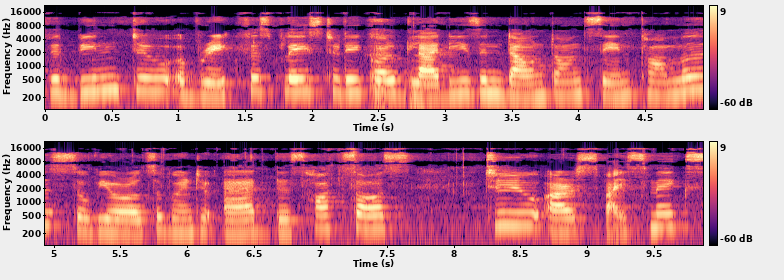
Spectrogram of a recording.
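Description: Slow-talking upbeat woman narrating cooking. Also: sits high, warm tone, a little hiss or hum, poor audio. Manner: upbeat, walks through each step. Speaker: travel vlogger. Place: holiday rental kitchen.

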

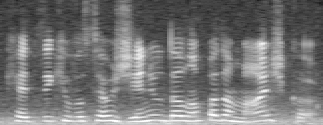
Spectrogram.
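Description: A woman's voice: sits high, fast, natural voice. A woman playing a mournful, whiny old granny with a Brazilian accent in a cartoon comedy. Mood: pleading. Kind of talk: cartoon comedy sketch acting.

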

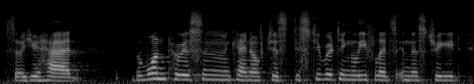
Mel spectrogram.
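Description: A woman's voice: medium pitch, steady tone, normal speed, a bit bright, clean tone. A German woman in her thirties giving a conference talk to an audience, thoughtful, with many "um" fillers. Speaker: speaker. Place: dim stone-walled room with audience.

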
